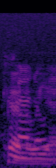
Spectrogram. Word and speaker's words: colonel: Is it Colonel? Colonel, yeah. Yeah. It threw me with a col, C-O-L. I expected it to be K-E-R.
